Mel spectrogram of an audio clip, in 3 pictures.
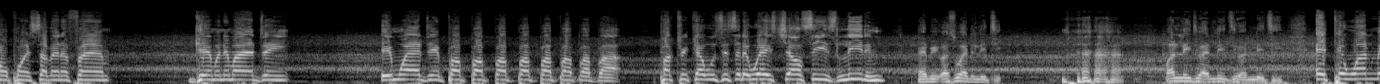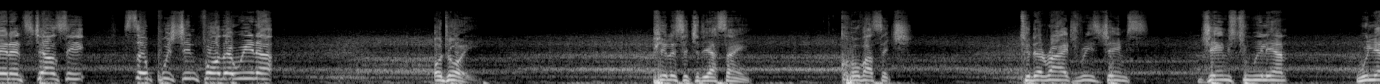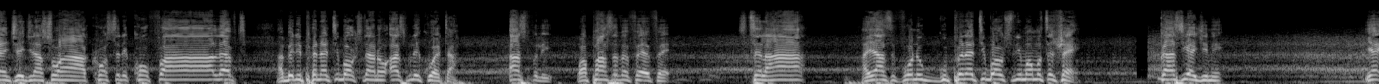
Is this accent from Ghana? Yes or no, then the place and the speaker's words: yes; Dansoman, Greater Accra, Ghana; from Dansoman.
